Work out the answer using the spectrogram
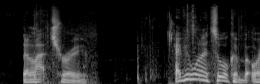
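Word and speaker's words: Balatro: Oh, Bellatro. I thought it was Ballataro. Bellatro.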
